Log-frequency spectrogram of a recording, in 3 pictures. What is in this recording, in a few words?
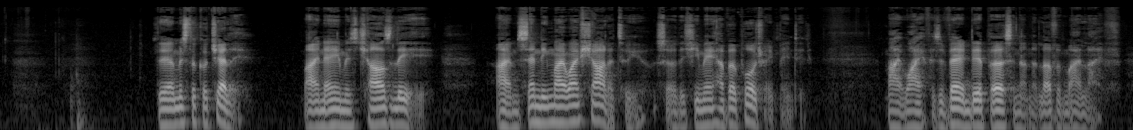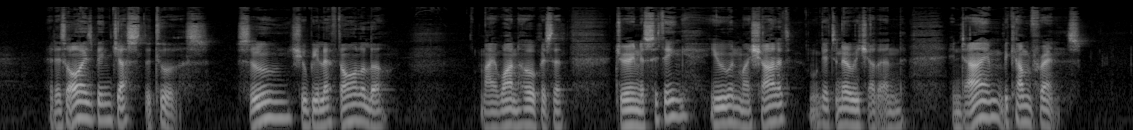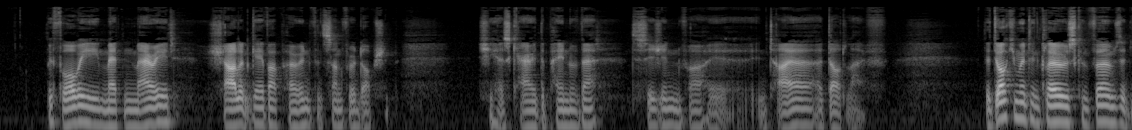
voiceover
